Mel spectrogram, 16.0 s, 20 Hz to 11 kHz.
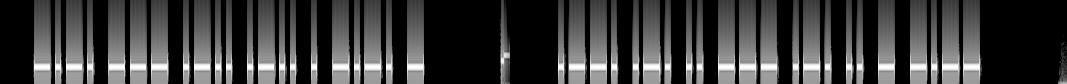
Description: Morse code, heard as a keyed tone, about 15 wpm, 700 Hz. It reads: COLLECT PRIORITY
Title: Sentences from Top 1600 Words - New Word Drill Alt - 15wpm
